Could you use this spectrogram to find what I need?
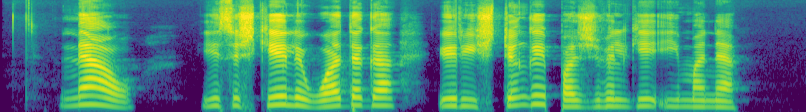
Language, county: Lithuanian, Kaunas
